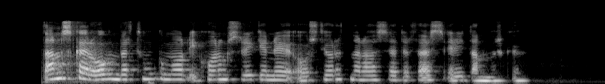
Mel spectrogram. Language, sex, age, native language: Icelandic, female, 20-29, Icelandic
